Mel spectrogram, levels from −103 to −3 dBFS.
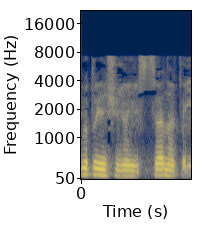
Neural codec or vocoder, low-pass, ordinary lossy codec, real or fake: autoencoder, 22.05 kHz, a latent of 192 numbers a frame, VITS, trained on one speaker; 7.2 kHz; MP3, 32 kbps; fake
